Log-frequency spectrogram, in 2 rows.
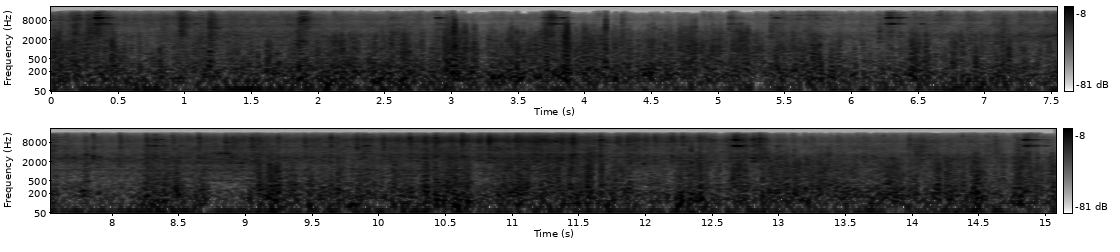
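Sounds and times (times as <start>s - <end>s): train rumbling along track: 0.0s - 15.0s
wind buffeting microphone: 0.0s - 15.0s.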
